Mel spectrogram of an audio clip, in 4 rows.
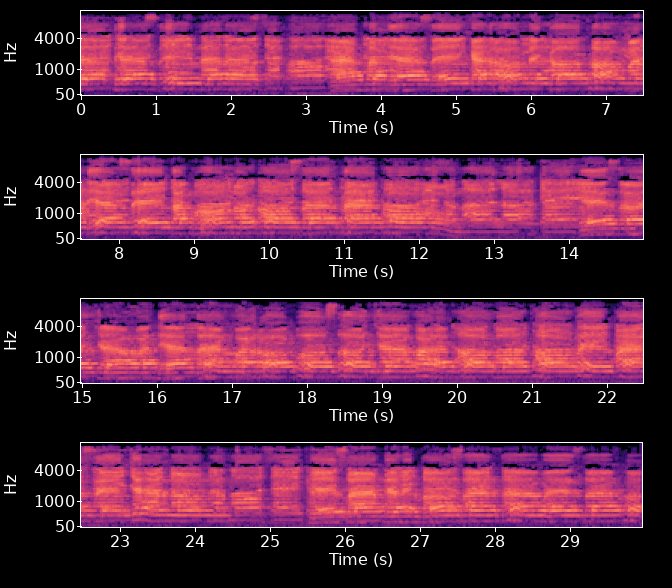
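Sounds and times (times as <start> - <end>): monks chanting: 0.0 - 29.9
breath: 25.1 - 25.5.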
